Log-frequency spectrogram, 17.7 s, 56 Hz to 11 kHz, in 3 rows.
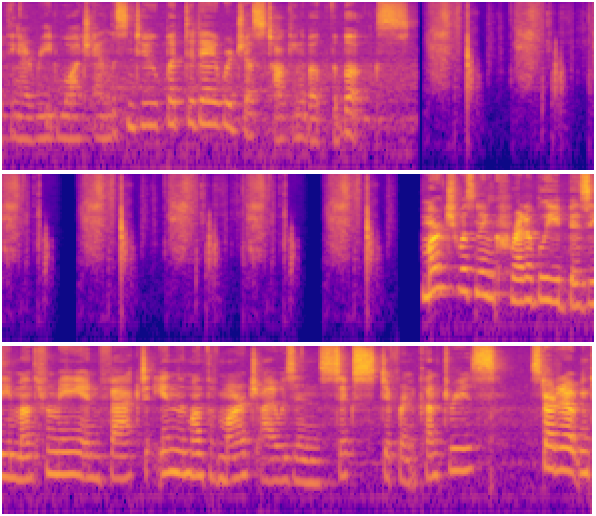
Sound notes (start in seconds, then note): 4.2 pages turning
